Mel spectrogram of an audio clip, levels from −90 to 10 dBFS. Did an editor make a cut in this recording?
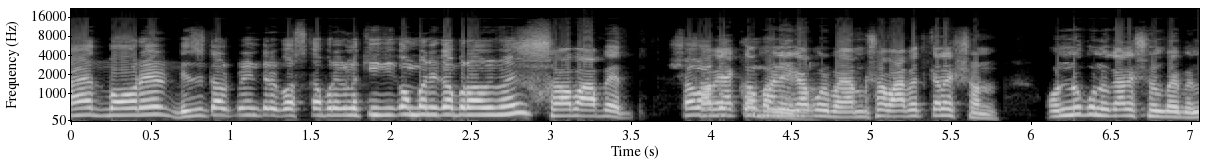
no; 0 cuts

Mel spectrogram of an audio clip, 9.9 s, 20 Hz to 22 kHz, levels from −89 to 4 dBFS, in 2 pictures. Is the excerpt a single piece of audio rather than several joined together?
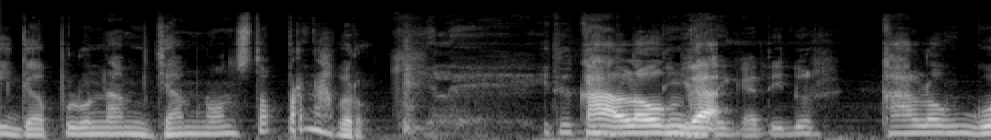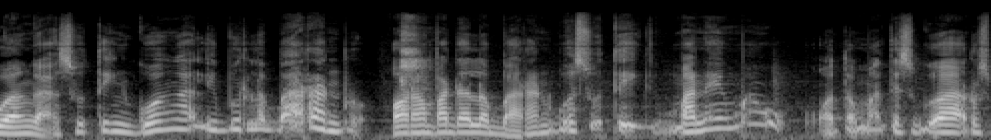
no; 2 cuts; at 6.8 s, 9.0 s

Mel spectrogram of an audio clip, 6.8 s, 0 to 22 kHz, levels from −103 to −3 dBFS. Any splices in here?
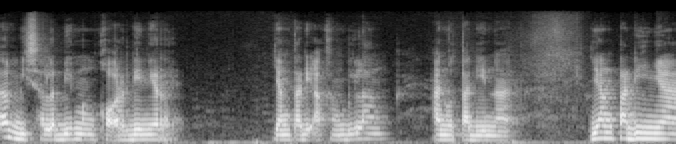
no; 0 cuts

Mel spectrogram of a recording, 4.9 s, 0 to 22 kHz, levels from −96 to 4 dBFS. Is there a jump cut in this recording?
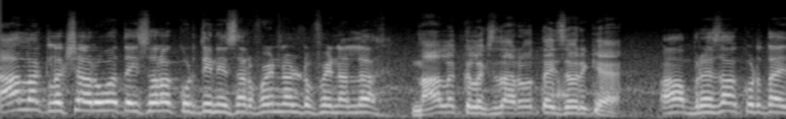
no; 0 cuts

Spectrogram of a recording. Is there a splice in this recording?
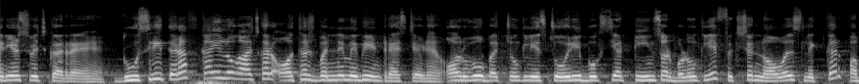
no; 0 cuts

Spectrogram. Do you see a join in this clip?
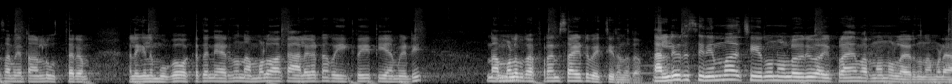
yes; 1 cut; at 6.3 s

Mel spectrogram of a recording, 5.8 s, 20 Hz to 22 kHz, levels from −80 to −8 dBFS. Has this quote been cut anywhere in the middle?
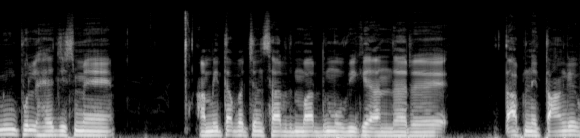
no; 0 cuts

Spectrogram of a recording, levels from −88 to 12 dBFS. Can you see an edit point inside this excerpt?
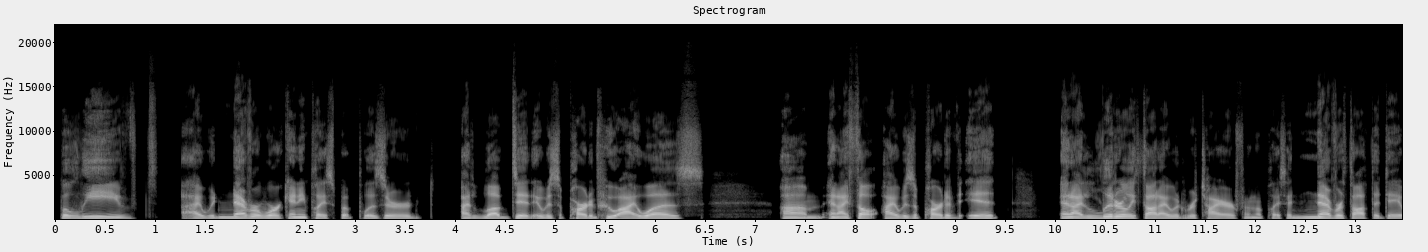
no; 0 cuts

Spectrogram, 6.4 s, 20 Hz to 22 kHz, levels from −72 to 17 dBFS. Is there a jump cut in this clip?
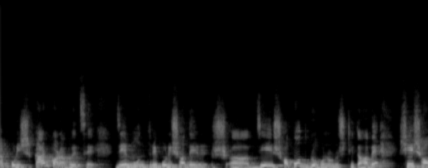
no; 0 cuts

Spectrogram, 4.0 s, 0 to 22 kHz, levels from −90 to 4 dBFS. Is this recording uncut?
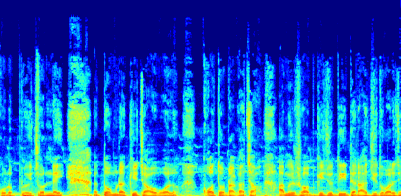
yes; 0 cuts

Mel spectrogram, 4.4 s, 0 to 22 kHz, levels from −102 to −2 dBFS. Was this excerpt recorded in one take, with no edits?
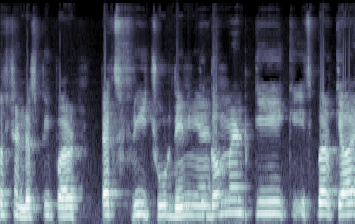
no; 1 cut; at 2.6 s

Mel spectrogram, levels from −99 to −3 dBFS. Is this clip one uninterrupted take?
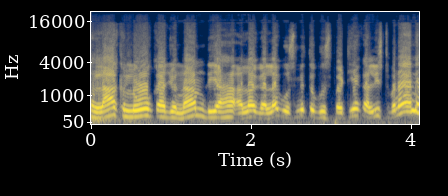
yes; 0 cuts

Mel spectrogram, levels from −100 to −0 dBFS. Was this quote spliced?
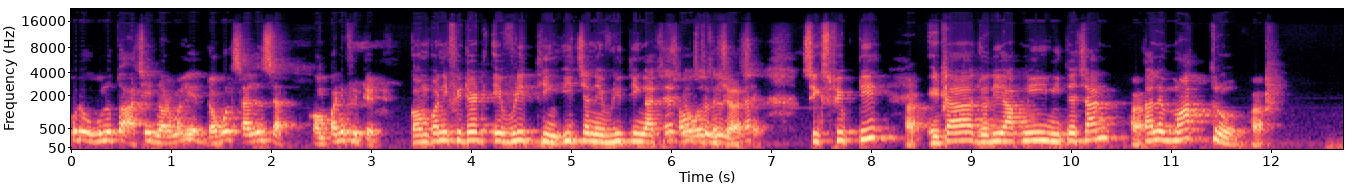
no; 0 cuts

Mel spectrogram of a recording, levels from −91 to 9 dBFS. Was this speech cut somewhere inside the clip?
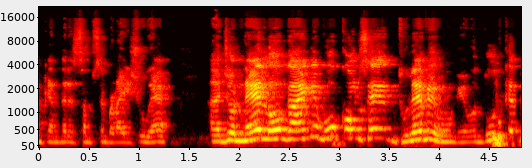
no; 0 cuts

